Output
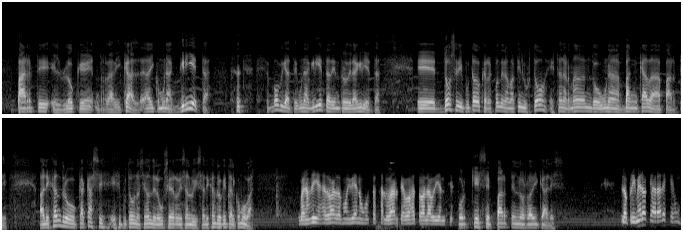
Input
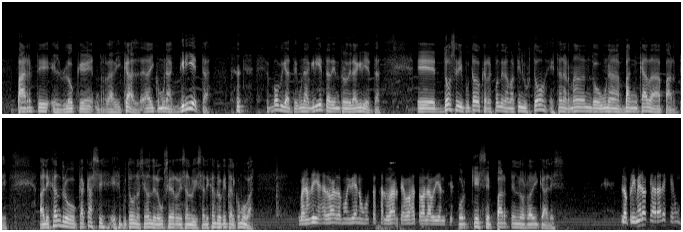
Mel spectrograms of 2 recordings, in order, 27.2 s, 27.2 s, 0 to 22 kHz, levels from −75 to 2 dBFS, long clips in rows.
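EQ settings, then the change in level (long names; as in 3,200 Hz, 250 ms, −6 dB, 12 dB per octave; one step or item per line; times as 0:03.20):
high-pass filter 390 Hz 6 dB per octave
parametric band 4,300 Hz −7 dB 1.7 octaves
+3.0 dB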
